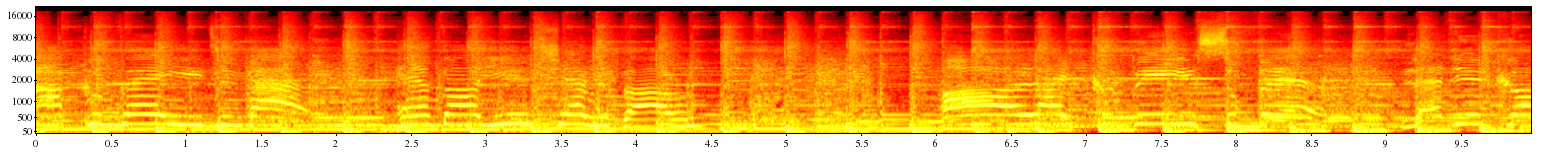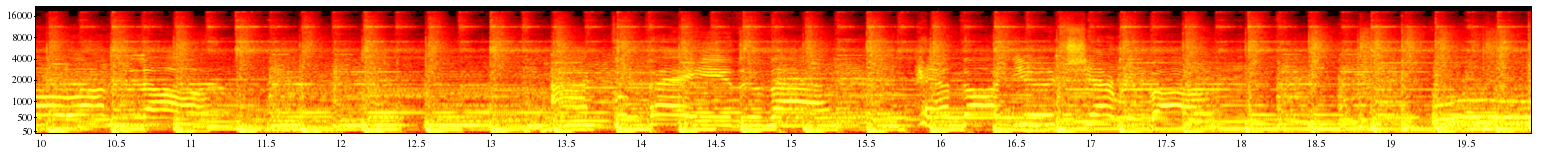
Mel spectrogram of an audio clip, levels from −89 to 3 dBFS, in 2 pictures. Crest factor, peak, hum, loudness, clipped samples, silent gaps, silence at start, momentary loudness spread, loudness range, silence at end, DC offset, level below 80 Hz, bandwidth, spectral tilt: 12 dB; 0 dBFS; none; -11 LUFS; under 0.1%; none; 0 s; 3 LU; 1 LU; 0 s; under 0.1%; -24 dBFS; 19.5 kHz; -4.5 dB/octave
